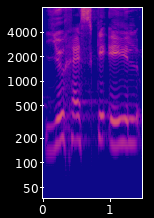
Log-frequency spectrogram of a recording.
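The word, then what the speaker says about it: Jücheskeel (יחזקאל): Hebräisch spricht man den Namen etwa Jücheskeel aus.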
